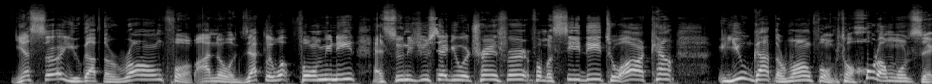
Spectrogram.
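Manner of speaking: put-on gentlemanly American Southern accent. Caller retells what the man on the line told him, Southern gentleman accent. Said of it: "he sounds like this Southern gentleman now".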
